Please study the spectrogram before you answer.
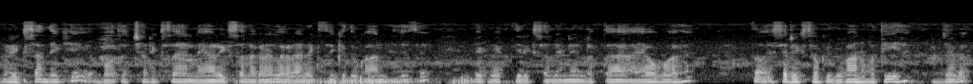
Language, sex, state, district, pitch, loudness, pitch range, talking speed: Hindi, male, Haryana, Rohtak, 105 Hz, -19 LUFS, 100-110 Hz, 215 wpm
